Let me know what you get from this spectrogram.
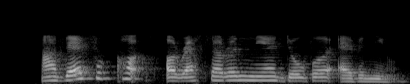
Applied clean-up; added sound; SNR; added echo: neural separator model SepFormer DNS4.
